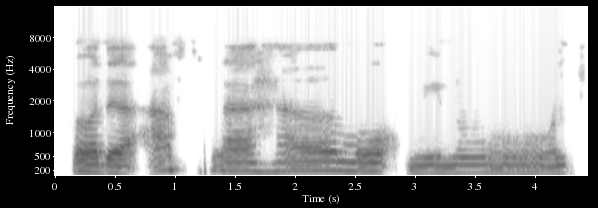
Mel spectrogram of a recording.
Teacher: Jangan dijedah qalqalahnya, kemudian lamnya dialirkan, lam sukun.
